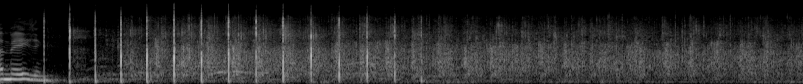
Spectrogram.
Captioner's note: applause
